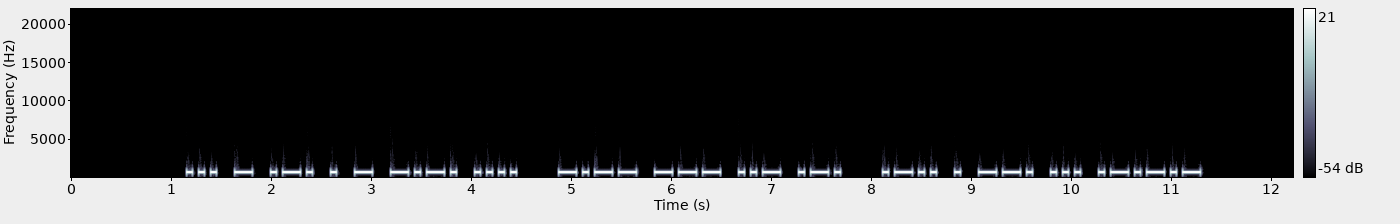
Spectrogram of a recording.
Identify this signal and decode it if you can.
Morse code, heard as a keyed tone, about 20 wpm, 700 Hz. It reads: STRETCH YOUR LEGS.
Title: Easy Sentences with Hints - 20wpm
